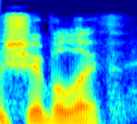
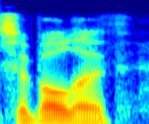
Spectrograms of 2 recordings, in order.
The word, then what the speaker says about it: Shibboleth: If he said, Nay, then said they unto him, Say now Shibboleth, and he said Sibboleth, for he could not frame to pronounce it right.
